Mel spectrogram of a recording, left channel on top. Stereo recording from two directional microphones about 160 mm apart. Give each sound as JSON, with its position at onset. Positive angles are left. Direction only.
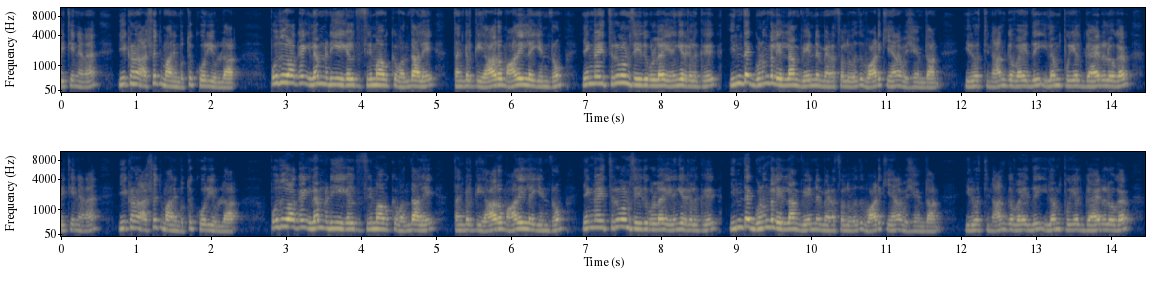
{"t": 0.0, "sound": "speech", "side_deg": 35}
